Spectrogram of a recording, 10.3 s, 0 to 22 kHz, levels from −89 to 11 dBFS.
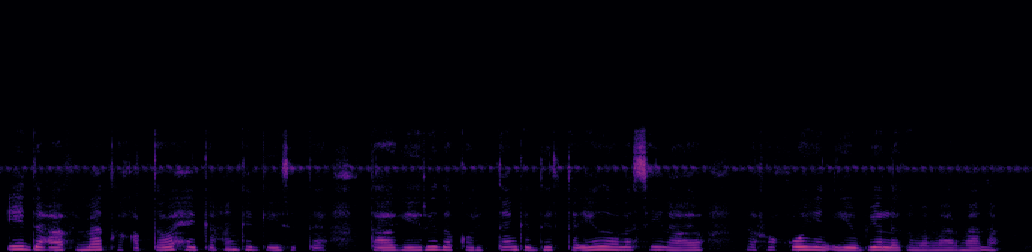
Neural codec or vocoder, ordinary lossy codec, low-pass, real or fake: none; none; 10.8 kHz; real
